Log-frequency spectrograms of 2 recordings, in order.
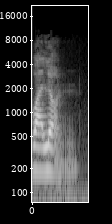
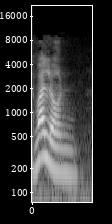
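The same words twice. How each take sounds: First: The stress is on the first syllable. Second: The stress is on the last syllable. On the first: The speaker calls it wrong. "¿Es balón o balón?" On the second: The speaker calls it right. "Es balón. ... Aguda"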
